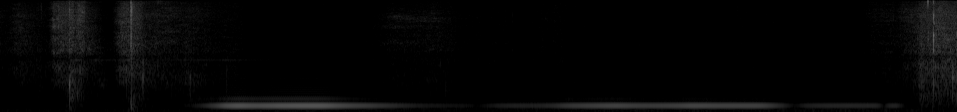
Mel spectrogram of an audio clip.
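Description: A steady, pure low hum of a struck tuning fork rings out twice during a hearing test, each tone sustained a couple of seconds with a soft swell, framed by brief taps and clicks.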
